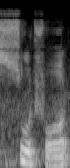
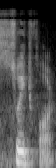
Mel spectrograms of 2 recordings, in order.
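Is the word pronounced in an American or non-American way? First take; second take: non-American; American. First: It is pronounced without an American accent. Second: It is pronounced with an American accent.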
